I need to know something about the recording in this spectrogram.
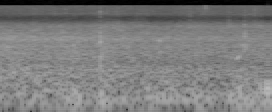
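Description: Wind buffeting the microphone, a steady low rush.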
